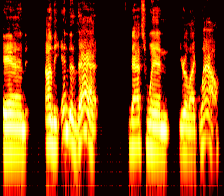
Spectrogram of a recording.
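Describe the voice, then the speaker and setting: A middle-aged man with an American accent talks casually as a podcast guest. He tells stories in an animated way, slipping into little acted-out bits of dialogue. His pitch sits in an average male range. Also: slow. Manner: animated, acts out imagined dialogue. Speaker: podcast guest, independent filmmaker. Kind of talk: casual storytelling in an interview.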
